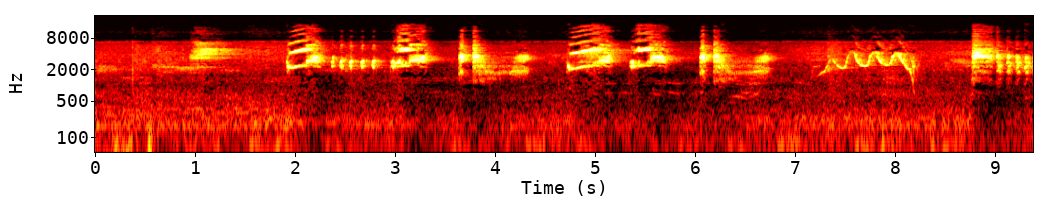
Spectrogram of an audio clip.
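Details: Long-tailed shrike song of harsh scratchy bursts, rapid stuttering notes and a wavering, warbled whistle, loud and close with brief gaps.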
